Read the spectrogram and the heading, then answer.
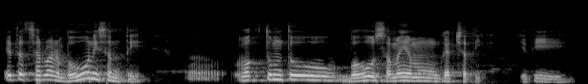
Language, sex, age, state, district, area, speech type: Sanskrit, male, 60+, Karnataka, Shimoga, urban, spontaneous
